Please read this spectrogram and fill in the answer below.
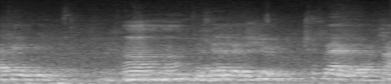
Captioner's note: chuckling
